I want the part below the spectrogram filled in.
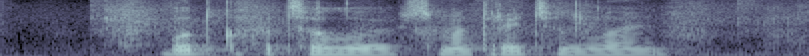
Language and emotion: Russian, neutral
